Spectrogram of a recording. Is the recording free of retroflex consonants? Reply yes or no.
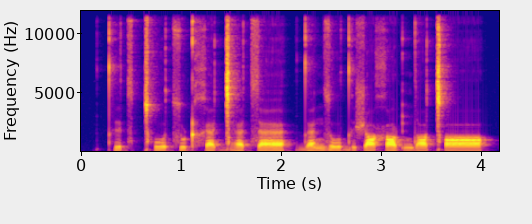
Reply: no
